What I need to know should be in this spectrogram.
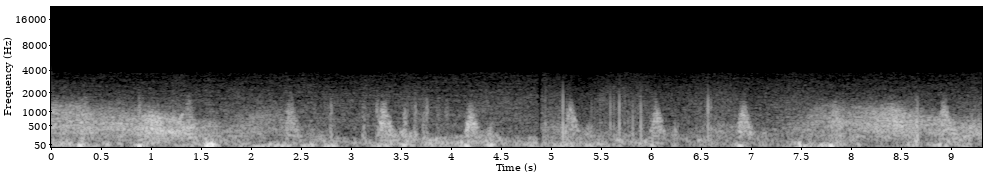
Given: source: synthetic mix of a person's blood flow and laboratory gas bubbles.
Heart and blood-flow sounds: Doppler ultrasound of blood flow; subclavian vein
1.20-1.34 s: bubbles
From the record:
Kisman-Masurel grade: 112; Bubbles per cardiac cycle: 1 to 2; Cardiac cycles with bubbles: 1 to 10%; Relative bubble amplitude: moderate (0.250 to 0.450); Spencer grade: 1 (occasional bubble signal discernible with the cardiac motion signal, with majority of cardiac periods free of bubbles); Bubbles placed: anywhere in the cardiac cycle

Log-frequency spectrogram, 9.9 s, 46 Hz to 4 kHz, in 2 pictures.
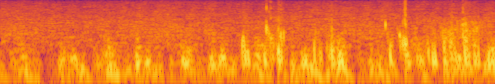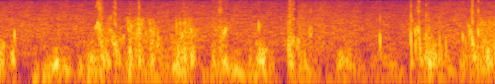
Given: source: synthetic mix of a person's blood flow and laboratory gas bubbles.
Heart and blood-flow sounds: Doppler ultrasound of blood flow; precordium
2.38-2.54 s: bubbles
2.61-2.88 s: bubbles
3.12-3.37 s: bubbles
3.81-4.13 s: bubbles
4.21-4.94 s: bubbles
5.05-5.13 s: bubbles
5.88-6.58 s: bubbles
6.71-6.94 s: bubbles
7.06-7.24 s: bubbles
7.50-7.58 s: bubbles
7.80-7.96 s: bubbles
8.02-8.09 s: bubbles
8.71-8.79 s: bubbles
9.01-9.45 s: bubbles
9.54-9.91 s: bubbles
From the record:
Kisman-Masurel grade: 233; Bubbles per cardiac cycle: several, 3 to 8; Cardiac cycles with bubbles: 50 to 99%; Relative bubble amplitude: loud (0.450 to 0.775); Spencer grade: 3 (all of the cardiac periods contain showers or single bubble signals, but not dominating or overriding the cardiac motion signals); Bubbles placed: anywhere in the cardiac cycle

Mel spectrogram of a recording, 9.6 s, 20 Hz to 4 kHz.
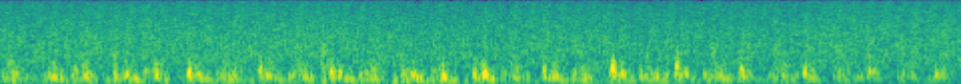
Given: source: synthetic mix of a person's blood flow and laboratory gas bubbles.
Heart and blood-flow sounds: Doppler ultrasound of blood flow; precordium
3.20-3.27 s: bubbles
From the record:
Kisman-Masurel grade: 111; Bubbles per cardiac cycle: 1 to 2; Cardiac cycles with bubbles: 1 to 10%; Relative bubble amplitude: barely perceptible (0.100 to 0.250); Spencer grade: 1 (occasional bubble signal discernible with the cardiac motion signal, with majority of cardiac periods free of bubbles); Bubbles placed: anywhere in the cardiac cycle

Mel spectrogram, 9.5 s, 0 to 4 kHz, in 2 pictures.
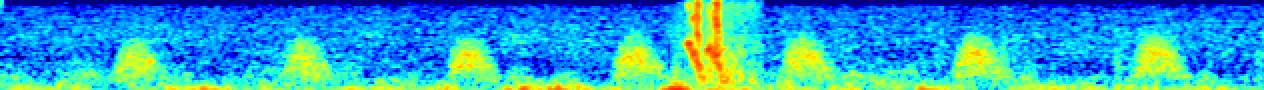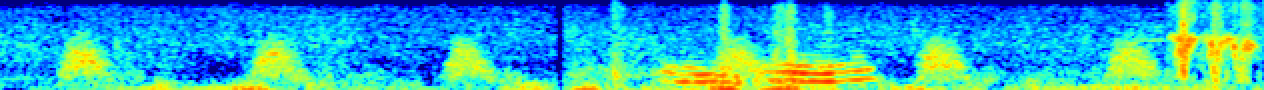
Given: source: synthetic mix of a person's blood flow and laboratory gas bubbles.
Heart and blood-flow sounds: Doppler ultrasound of blood flow; subclavian vein
2.54-2.86 s: bubbles
7.03-7.08 s: bubbles
9.11-9.47 s: bubbles
From the record:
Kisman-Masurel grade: 122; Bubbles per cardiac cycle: 1 to 2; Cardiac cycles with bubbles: 10 to 50%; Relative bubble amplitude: moderate (0.250 to 0.450); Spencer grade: 2 (many but less than half of the cardiac periods contain bubble signals, singularly or in groups); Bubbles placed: anywhere in the cardiac cycle

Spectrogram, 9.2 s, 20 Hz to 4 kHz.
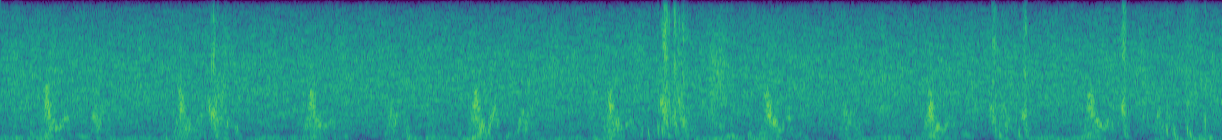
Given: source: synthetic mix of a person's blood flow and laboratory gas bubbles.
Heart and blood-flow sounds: Doppler ultrasound of blood flow; precordium
1.43-1.71 s: bubbles
1.75-1.81 s: bubbles
4.78-5.20 s: bubbles
5.46-5.53 s: bubbles
7.41-7.74 s: bubbles
8.38-8.50 s: bubbles
8.71-8.99 s: bubbles
9.01-9.08 s: bubbles
From the record:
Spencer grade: 2 (many but less than half of the cardiac periods contain bubble signals, singularly or in groups); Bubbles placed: only in the low amplitude regions of the cardiac cycle

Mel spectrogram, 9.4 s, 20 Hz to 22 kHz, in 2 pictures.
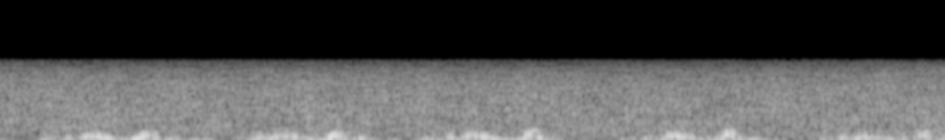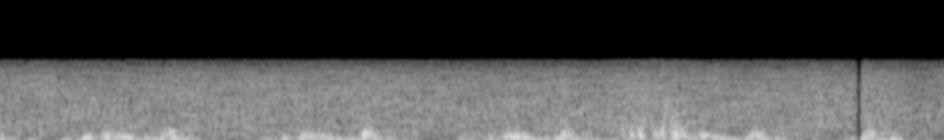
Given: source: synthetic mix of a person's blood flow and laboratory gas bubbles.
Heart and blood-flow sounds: Doppler ultrasound of blood flow; precordium
7.80-8.20 s: bubbles
From the record:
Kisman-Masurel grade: 113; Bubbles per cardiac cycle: 1 to 2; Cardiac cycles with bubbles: 1 to 10%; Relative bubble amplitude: loud (0.450 to 0.775); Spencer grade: 1 (occasional bubble signal discernible with the cardiac motion signal, with majority of cardiac periods free of bubbles); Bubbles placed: only in the low amplitude regions of the cardiac cycle

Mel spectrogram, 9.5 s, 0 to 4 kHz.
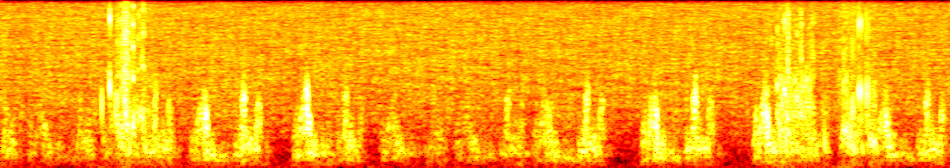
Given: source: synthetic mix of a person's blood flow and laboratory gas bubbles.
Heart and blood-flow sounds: Doppler ultrasound of blood flow; precordium
0.98-1.56 s: bubbles
7.70-8.19 s: bubbles
8.21-8.32 s: bubbles
8.38-8.79 s: bubbles
From the record:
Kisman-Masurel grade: 222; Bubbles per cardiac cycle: several, 3 to 8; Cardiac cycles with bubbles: 10 to 50%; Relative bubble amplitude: moderate (0.250 to 0.450); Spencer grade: 2 (many but less than half of the cardiac periods contain bubble signals, singularly or in groups); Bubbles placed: only in the low amplitude regions of the cardiac cycle

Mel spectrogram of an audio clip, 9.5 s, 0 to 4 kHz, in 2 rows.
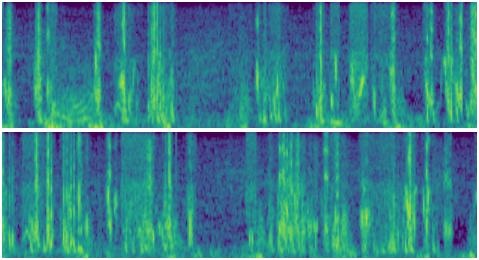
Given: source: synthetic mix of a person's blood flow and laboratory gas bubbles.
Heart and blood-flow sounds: Doppler ultrasound of blood flow; subclavian vein
0.00-0.14 s: bubbles
0.31-0.56 s: bubbles
0.91-1.02 s: bubbles
1.11-1.40 s: bubbles
1.45-1.75 s: bubbles
2.27-2.87 s: bubbles
3.10-3.38 s: bubbles
3.48-3.65 s: bubbles
3.69-3.97 s: bubbles
4.21-4.60 s: bubbles
4.62-4.89 s: bubbles
4.94-5.28 s: bubbles
5.33-5.64 s: bubbles
5.78-5.91 s: bubbles
5.93-6.49 s: bubbles
6.58-6.68 s: bubbles
7.18-7.29 s: bubbles
7.39-8.23 s: bubbles
8.32-8.91 s: bubbles
8.95-9.12 s: bubbles
9.16-9.25 s: bubbles
9.46-9.51 s: bubbles
From the record:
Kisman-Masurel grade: 342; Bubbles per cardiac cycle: rolling drumbeat, 9 or more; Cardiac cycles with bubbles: 100%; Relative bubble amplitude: moderate (0.250 to 0.450); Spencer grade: 3 (all of the cardiac periods contain showers or single bubble signals, but not dominating or overriding the cardiac motion signals); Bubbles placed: anywhere in the cardiac cycle

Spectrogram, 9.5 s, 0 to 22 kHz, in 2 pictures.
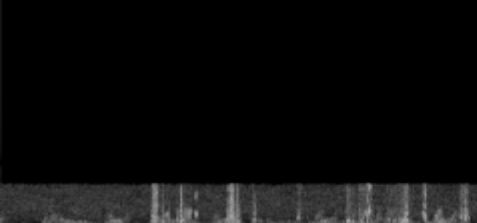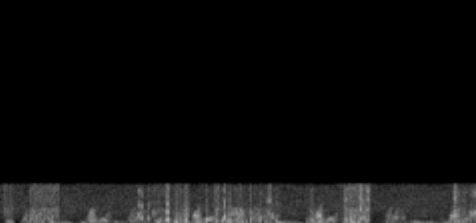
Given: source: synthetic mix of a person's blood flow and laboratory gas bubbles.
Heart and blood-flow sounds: Doppler ultrasound of blood flow; precordium
1.48-1.71 s: bubbles
1.75-1.98 s: bubbles
2.23-2.42 s: bubbles
2.50-2.57 s: bubbles
2.96-3.01 s: bubbles
3.42-3.72 s: bubbles
3.84-4.11 s: bubbles
4.20-4.28 s: bubbles
4.58-4.68 s: bubbles
4.79-4.91 s: bubbles
5.05-5.35 s: bubbles
6.12-6.67 s: bubbles
6.78-7.56 s: bubbles
7.80-7.90 s: bubbles
8.18-8.46 s: bubbles
9.26-9.54 s: bubbles
From the record:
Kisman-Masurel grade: 233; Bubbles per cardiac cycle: several, 3 to 8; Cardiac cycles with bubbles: 50 to 99%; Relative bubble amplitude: loud (0.450 to 0.775); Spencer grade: 3 (all of the cardiac periods contain showers or single bubble signals, but not dominating or overriding the cardiac motion signals); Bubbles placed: only in the low amplitude regions of the cardiac cycle

